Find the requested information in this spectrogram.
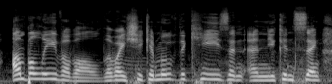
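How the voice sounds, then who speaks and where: Music plays in the background as a woman talks. She has a New York accent and ordinary pitch variation. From US, New York. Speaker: show host. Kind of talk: interview. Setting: music venue.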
